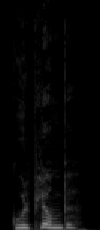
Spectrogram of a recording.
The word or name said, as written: guldplombe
